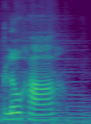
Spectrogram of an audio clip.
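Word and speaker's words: Blåhaj: It's not even pronounced Blahaj, it's pronounced Bloha, I believe.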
